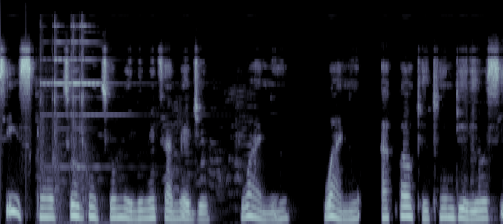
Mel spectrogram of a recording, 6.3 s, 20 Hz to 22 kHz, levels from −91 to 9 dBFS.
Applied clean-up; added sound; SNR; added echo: classical method log-MMSE.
